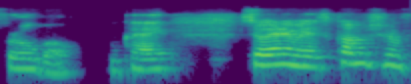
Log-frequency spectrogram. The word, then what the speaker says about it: Froebel: comes from um frogle as i'm told it's pronounced i've been saying freddle for years apparently it's frogo okay so anyways comes from froebel and you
